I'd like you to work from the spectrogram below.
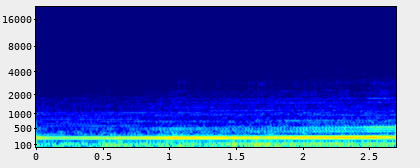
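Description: BMW G30 540i engine with the throttle stabbed on an uphill road, a steady deep droning hum with a strong low tone that rises slightly in level, continuous and close with no talk.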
